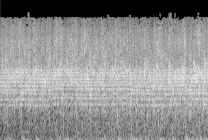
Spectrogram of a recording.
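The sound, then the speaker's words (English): Loud, sustained audience applause at a Coats for Kids Day show, a dense wash of many hands clapping steadily for several seconds with no voices standing out above it. “Applause. Crowd is loud.”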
